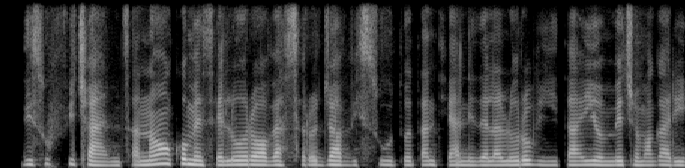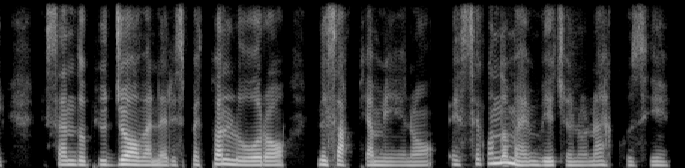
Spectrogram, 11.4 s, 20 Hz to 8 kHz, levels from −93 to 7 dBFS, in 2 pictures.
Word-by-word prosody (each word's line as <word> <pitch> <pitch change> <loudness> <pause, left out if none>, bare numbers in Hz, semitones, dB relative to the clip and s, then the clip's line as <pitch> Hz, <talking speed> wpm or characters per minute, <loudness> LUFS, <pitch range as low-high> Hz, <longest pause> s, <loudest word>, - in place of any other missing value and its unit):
di 205 +1 -4
sufficienza, 190 -6 -3
no, 210 +5 +4
come 220 -4 +3
se 185 0 -3
loro 195 0 +3
avessero 185 0 -2
già 190 +1 +2
vissuto, 185 +1 -5
tanti 190 -1 -6
anni 175 -1 -4
della 175 0 -2
loro 185 +3 0
vita, 185 0 -5
io 185 0 -1
invece, 180 +1 -2
magari, 175 -1 -4 0.3
essendo 195 -1 +2
più 195 +1 -3
giovane 185 -2 +5
rispetto 180 +4 -6
a 220 - +8
loro, 180 -4 +3 0.2
ne 200 0 +2
sappia 190 -1 +1
meno 170 0 -5
e 200 -2 -7
secondo 245 +7 +4
me, 240 -9 +6
invece 175 0 -2
non 170 +1 -5
è 185 - -2
così. 170 0 -8
185 Hz, 175 wpm, -22 LUFS, 175-195 Hz, 0.3 s, a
